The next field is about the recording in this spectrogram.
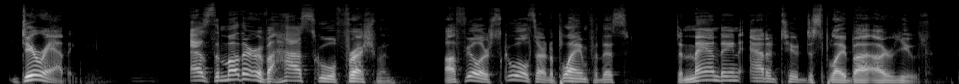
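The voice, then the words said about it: Reading a letter in put-on accent. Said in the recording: “Accent, please.”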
